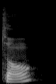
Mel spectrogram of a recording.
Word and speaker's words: temps: So the N nor the M are pronounced in the short nasals. They all make the en sound.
